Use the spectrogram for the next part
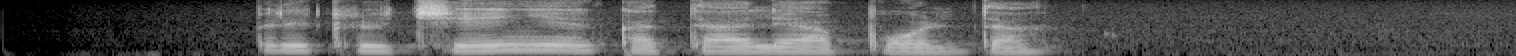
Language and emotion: Russian, neutral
